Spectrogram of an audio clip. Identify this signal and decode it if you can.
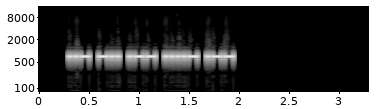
Morse code, heard as a keyed tone, about 40 wpm, 700 Hz. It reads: UDW4W
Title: Five Challenging Letter-Number Combinations 40wpm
